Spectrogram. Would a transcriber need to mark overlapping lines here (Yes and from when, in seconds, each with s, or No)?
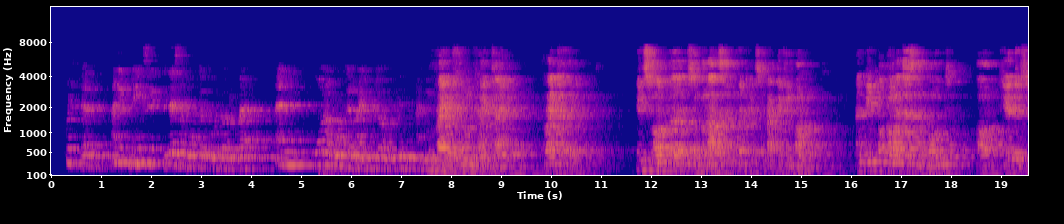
Yes, from 7.4 s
